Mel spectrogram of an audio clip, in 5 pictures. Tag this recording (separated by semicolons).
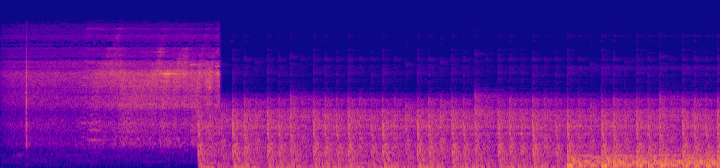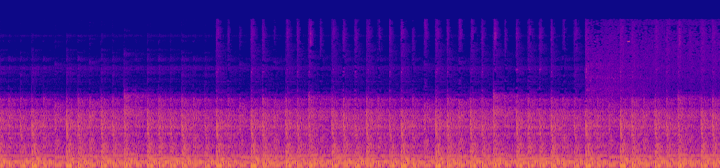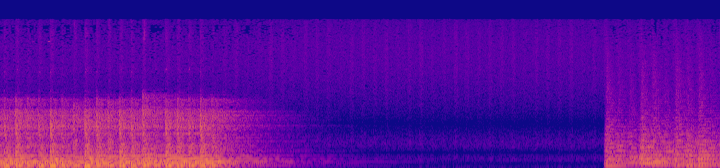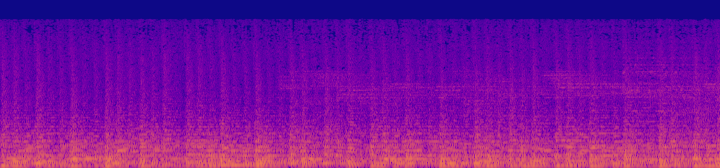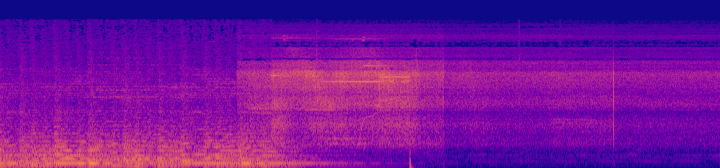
sounds; SUN; star; wave; future; space; radio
